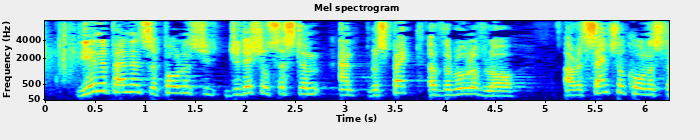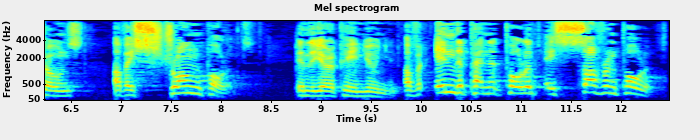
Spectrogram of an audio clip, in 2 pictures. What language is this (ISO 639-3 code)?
eng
